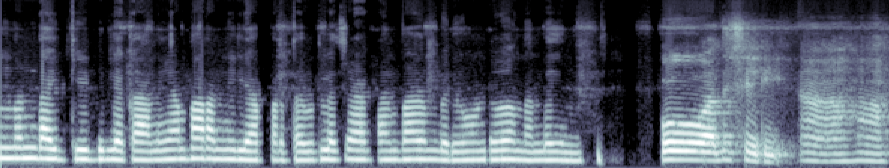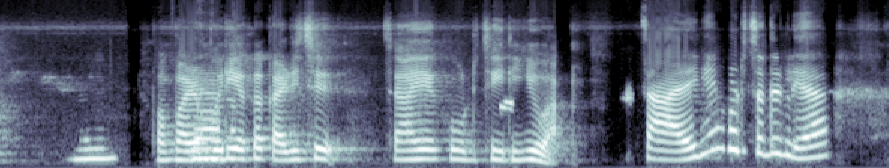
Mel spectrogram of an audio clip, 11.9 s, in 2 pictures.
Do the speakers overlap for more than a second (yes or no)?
no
